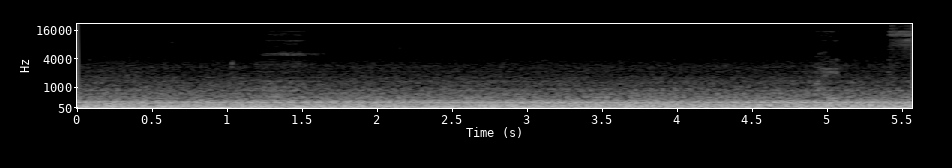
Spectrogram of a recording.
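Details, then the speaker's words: 2014 Mercedes-Benz GL350 (X166), about 93k miles, at road speed: a deep constant roar with a low hum underneath. Tire noise is suspected, and a wheel bearing is not ruled out. "And I immediately noticed on the test drive just a roar noise from the tires."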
